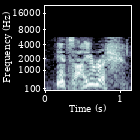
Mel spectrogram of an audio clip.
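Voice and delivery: put-on jovial overdone Irish accent; exaggerated Irish brogue. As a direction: ham up an Irish brogue for the toast. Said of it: "he said in an exaggerated brogue".

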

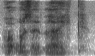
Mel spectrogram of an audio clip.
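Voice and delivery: hushed unvoiced whisper. A narrator's reading. Children whispering over their dead friend. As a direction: breathe the question in a whisper. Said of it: "we whispered".

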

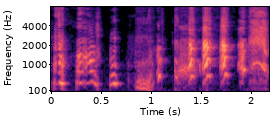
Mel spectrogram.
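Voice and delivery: put-on high childish giggling. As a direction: giggle helplessly. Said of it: "Glucksend kugelten sie sich".

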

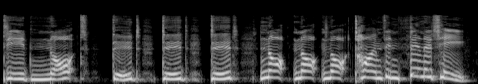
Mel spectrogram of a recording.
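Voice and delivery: put-on high, rapid-fire childish squabble; bickering children. A narrator's reading. Brother and sister arguing back and forth, high and insistent.

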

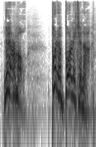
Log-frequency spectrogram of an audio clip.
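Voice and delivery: rough hunter urging his men; angry order. A narrator's reading. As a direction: shout the order in the chase. Attacker orders a shot mid-chase.

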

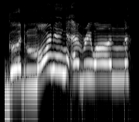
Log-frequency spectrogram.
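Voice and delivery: high, slow, full-voiced greeting; rousing shout. A narrator's reading. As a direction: belt it out to whip up a crowd. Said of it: "she shouted".

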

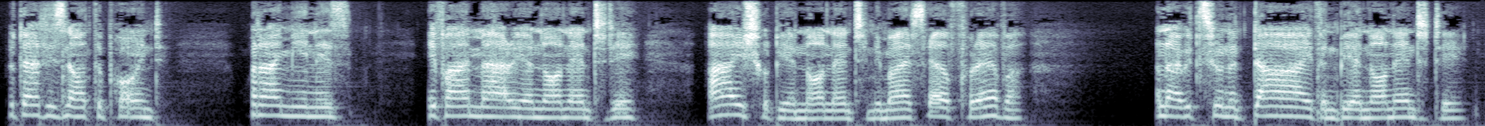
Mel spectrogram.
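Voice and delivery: put-on high, earnest young lady's voice; lofty declaration, held up high in pitch; ambitious young woman. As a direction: play a high-minded girl explaining herself.

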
